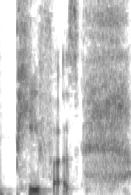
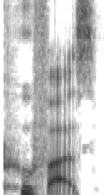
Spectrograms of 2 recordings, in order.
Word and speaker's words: PFAS: I always say PFAS. Now I feel like I need to spell it out for you because I don't want you to think it's PUFAs, not PUFAs and seed oils. We're talking about PFAS.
